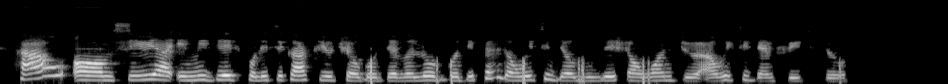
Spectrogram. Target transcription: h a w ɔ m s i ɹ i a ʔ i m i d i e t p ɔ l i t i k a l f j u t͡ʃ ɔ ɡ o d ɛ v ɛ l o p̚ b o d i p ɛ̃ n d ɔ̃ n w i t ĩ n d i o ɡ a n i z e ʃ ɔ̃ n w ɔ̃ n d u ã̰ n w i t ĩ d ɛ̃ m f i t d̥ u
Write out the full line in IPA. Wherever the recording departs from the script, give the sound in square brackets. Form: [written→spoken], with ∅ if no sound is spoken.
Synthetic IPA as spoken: h a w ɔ m s i ɹ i a ʔ i m i d i e t p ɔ l i t i k a l f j u t͡ʃ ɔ ɡ o d ɛ v ɛ l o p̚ [b→ɡ] o d i p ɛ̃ n d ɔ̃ n w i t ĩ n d i [o→ɔ] ɡ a n i z e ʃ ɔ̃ n w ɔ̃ n d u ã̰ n w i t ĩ d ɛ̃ m f i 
